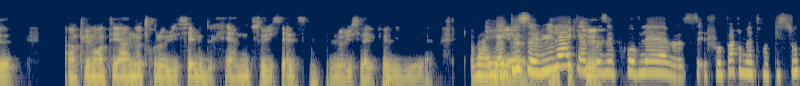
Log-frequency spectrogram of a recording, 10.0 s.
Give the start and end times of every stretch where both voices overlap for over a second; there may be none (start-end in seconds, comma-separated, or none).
6.1-7.5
